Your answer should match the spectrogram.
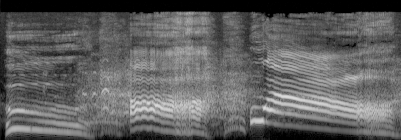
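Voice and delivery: long, falling exclamations of amazement; awed oohs and aahs. Acted. Preacher imitating everyone beholding new glory, awestruck. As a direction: stretch each one out in hammed-up wonder. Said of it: "all of us will go".

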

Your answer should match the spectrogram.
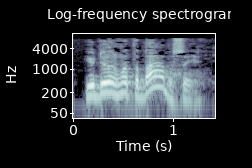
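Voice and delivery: normal talking voice

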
